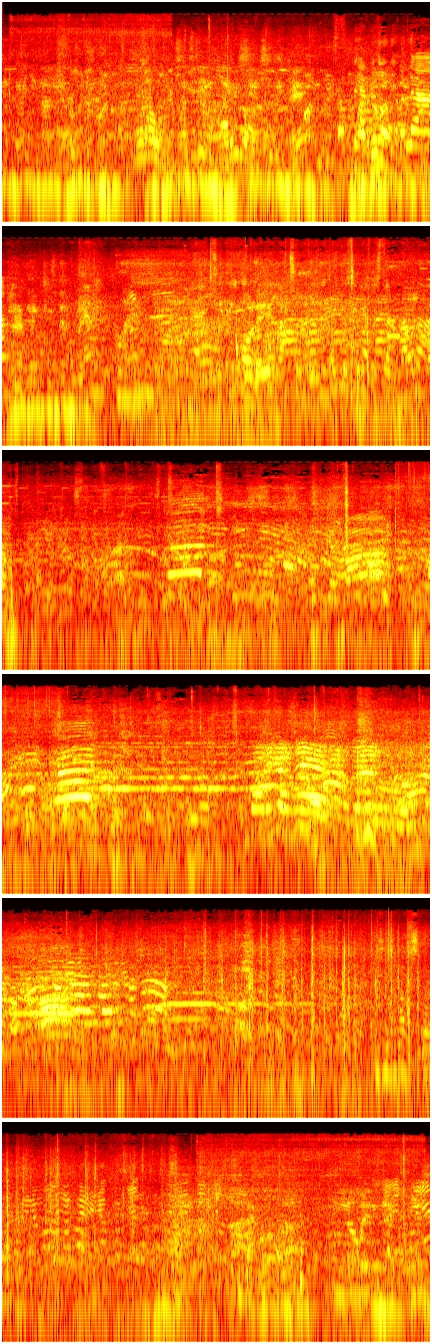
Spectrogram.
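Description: Men and women talk nearby in a crowd of spectators.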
